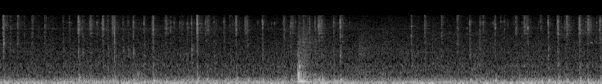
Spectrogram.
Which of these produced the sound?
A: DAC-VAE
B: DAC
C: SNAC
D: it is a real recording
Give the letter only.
D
